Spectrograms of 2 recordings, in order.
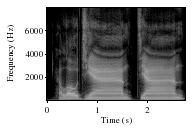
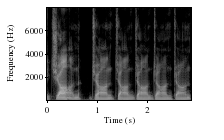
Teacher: There's definitely more nasally. There's a lot of air coming through the nose.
